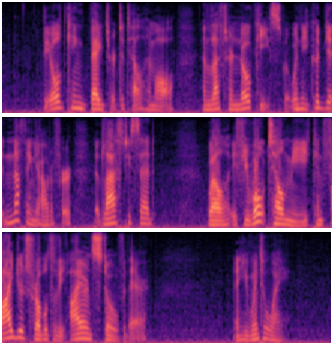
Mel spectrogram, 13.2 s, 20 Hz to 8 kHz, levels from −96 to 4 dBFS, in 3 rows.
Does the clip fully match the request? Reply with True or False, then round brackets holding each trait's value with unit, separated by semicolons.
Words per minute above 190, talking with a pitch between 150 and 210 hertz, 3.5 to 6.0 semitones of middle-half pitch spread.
False (200 wpm; 130 Hz; 4.2 semitones)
